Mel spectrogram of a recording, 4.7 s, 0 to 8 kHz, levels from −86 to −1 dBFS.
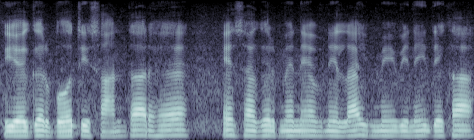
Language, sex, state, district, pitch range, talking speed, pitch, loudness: Hindi, male, Rajasthan, Bikaner, 105-110 Hz, 190 wpm, 105 Hz, -18 LUFS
